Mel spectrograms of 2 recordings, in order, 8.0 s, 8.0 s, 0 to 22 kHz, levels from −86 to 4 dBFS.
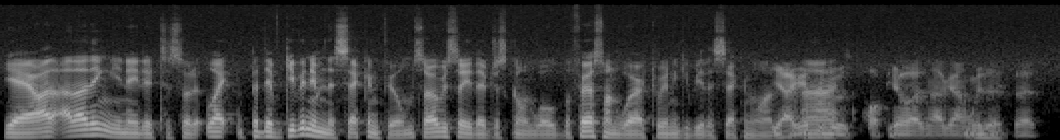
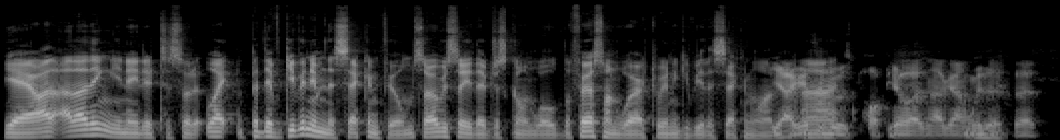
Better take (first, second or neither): second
